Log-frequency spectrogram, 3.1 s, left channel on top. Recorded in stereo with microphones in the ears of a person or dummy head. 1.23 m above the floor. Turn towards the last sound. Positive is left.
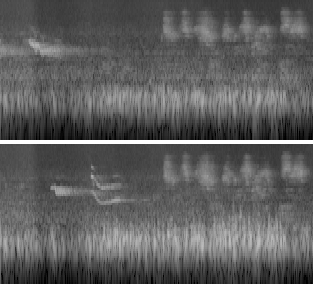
turn(degrees=20)  # may be behind; listen again after turning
